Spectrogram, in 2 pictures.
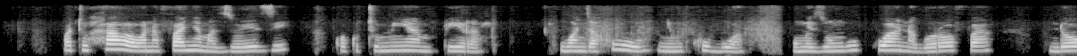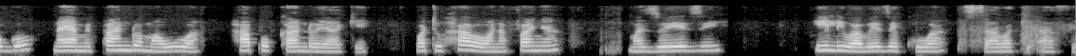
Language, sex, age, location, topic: Swahili, female, 25-35, Nairobi, education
